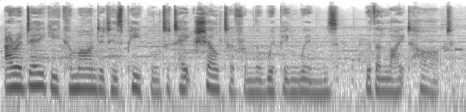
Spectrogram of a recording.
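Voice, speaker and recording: A woman narrating a scripted dark fantasy story in a dramatic, deliberate audiobook style. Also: low voice. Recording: music bed behind the voice. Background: background music.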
